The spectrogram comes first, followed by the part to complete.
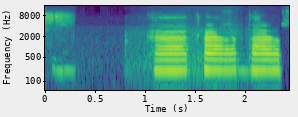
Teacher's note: kaf dan ta dia tidak qalqalah karena tidak syidah plus jahr. Dia mah syidah plus hames.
